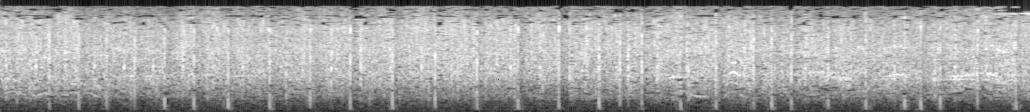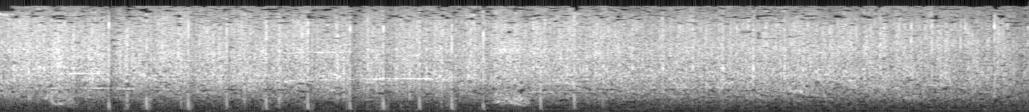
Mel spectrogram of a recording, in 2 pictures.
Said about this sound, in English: I'm going to ask you to take that applause and relay it on to the one who properly deserves it, and his name is Jesus.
